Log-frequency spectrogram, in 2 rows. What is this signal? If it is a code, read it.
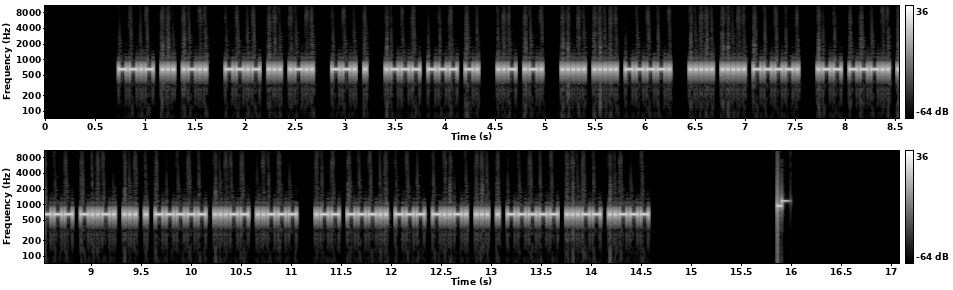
Morse code, heard as a keyed tone, about 44 wpm, 660 Hz. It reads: QSL QSL GE JON UR 559 559 W8O/SE032 W8O/SE032
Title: SOTA QSO Practice 45wpm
